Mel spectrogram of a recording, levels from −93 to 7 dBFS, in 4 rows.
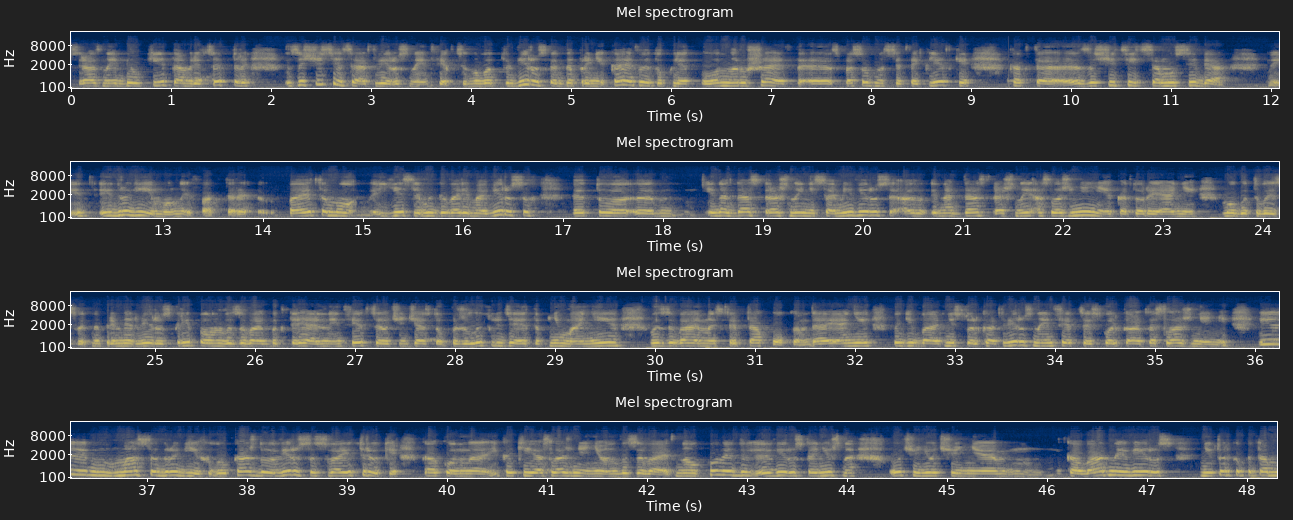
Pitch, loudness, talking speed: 220 Hz, -18 LUFS, 125 wpm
